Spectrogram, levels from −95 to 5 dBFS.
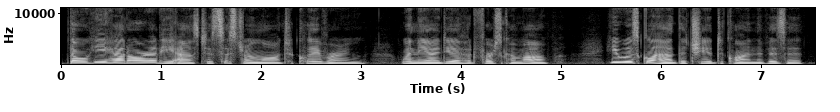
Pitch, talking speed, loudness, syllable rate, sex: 180 Hz, 215 wpm, -16 LUFS, 5.5 syllables/s, female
